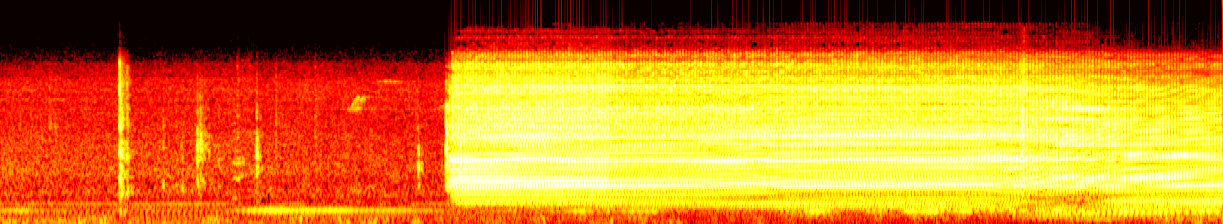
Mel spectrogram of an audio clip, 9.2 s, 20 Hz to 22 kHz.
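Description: CASO VC10 vacuum sealer: a few light clicks as the lid is pressed shut, then about three seconds in the pump starts abruptly and runs steadily, drawing the air out of the bag, its pitch wavering near the end as the bag pulls tight.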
